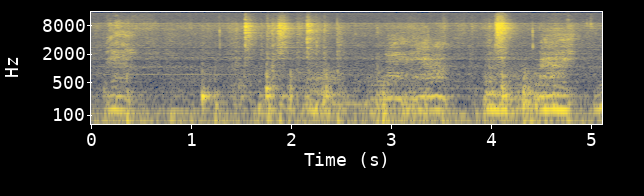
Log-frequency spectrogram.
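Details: Puppies scrapping with each other: short low growls and brief whiny yelps break through steady scuffling and rustling noise, with bursts at irregular moments across the few seconds.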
